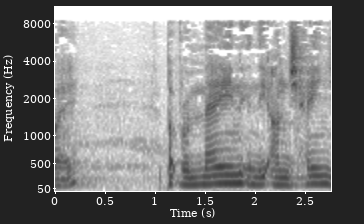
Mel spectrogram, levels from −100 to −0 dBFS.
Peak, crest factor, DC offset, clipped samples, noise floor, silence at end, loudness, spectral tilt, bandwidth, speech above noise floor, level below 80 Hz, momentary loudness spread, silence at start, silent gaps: -14 dBFS; 18 dB; under 0.1%; under 0.1%; -57 dBFS; 0 s; -29 LUFS; -4.5 dB/octave; 8.8 kHz; 27 dB; -68 dBFS; 10 LU; 0 s; none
